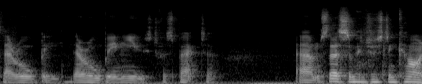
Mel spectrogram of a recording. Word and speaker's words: Spectre: Spectre. That's how they say it in the trailer. Unless you're Sean Connery, where it's Spectra.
